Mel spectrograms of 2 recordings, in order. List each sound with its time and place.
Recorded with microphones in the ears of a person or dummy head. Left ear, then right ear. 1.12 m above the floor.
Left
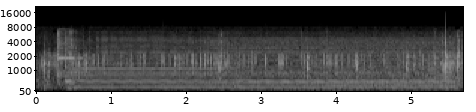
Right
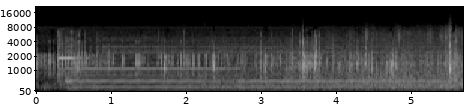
0.3 s a microwave: 45° left (ahead or behind), 0.8 m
